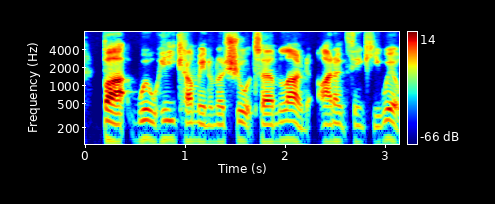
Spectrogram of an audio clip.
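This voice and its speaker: Over a very clean recording with a silent background, a man with an English accent talks at a fairly quick pace in a medium pitch with fairly even intonation. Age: 30s. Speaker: football podcast co-host. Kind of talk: casual chat.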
